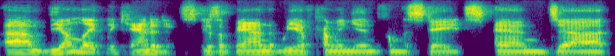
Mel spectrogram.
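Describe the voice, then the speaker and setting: A man who programs a music festival, chatting on a podcast and telling excited stories with animated quoted dialogue. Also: fairly low pitch, fairly quick, no echo. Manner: excited storyteller, lively acted-out quotes. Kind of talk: casual podcast conversation.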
